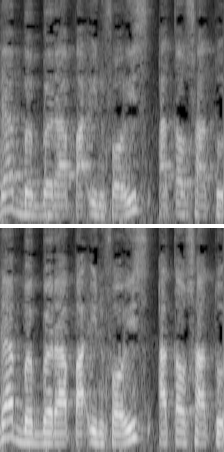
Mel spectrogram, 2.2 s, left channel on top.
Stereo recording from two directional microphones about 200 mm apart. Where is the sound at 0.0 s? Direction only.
45° right (ahead or behind).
